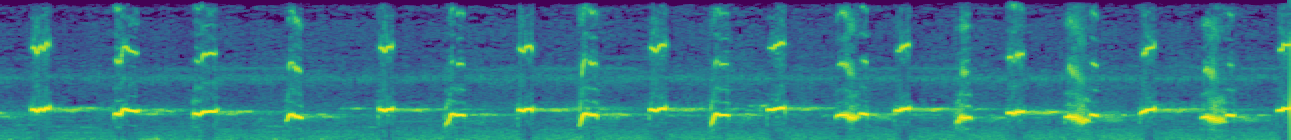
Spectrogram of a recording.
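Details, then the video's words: Yellow-vented bulbul singing a long 'ropel' phrase for tutoring other bulbuls: quick, bright whistled notes alternating with short downward slurs, about three per second, growing slightly busier toward the end. "BURUNG TRUCUKAN ROPEL PANJANG UNTUK MASTERAN TRUCUKAN LAIN"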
